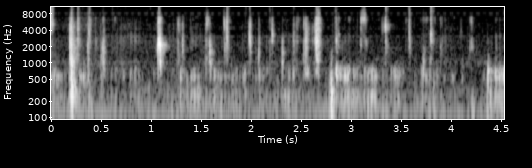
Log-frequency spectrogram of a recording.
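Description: A kitten suckling on its own fur, making quick, irregular wet sucking and smacking clicks, several a second.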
